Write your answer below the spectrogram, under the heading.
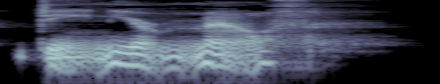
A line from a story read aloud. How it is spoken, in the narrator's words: a muttered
